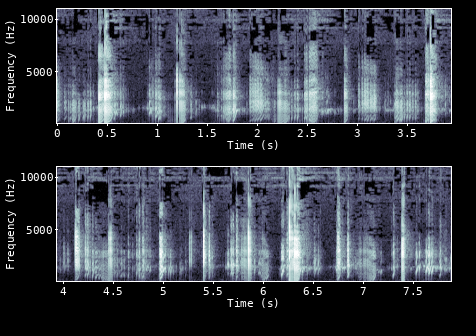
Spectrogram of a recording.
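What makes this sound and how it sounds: Fingers work at the round cap of a small glass perfume bottle held in the other hand, twisting or rubbing and scratching it without tapping the glass. Irregular bursts of dry, crunchy scraping and crackling come close together, with brief bright clicks among them. Each burst stops quickly, leaving little ring.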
